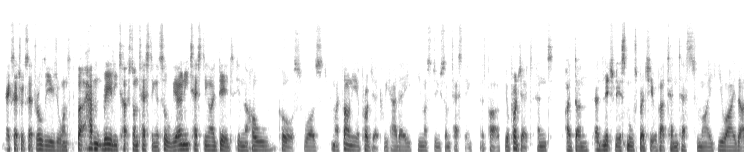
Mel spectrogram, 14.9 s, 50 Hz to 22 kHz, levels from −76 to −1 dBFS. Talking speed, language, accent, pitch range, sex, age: 240 wpm, English, British, 100-125 Hz, male, 30-49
